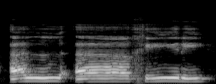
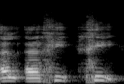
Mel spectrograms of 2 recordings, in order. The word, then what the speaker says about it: الآخر: مفتوح لا تقول الآخر والخاء مفخمة مرتبة أخيرة مكسورة مرتبة خامسة الآخر ولا تقول الآخي لا تجعلها هكذا مرققة الآخر ري راء مرققة لماذا لأنها مكسورة وما هم لا تقول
